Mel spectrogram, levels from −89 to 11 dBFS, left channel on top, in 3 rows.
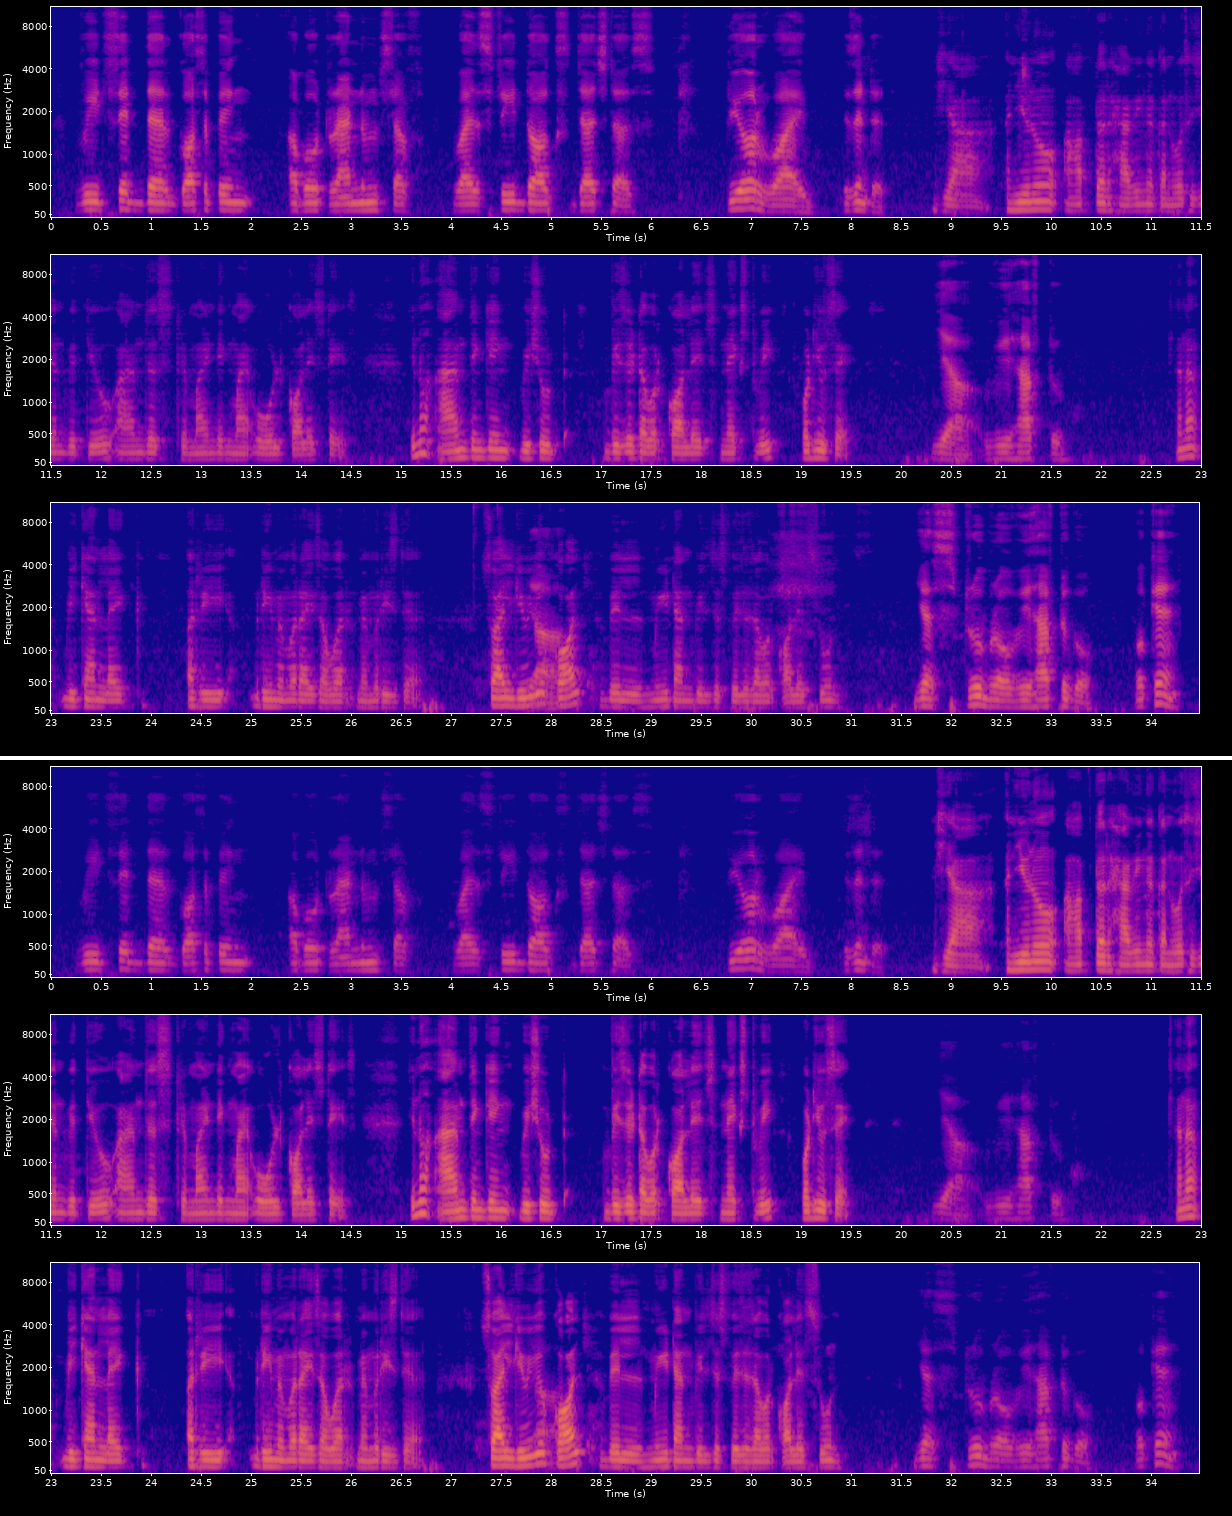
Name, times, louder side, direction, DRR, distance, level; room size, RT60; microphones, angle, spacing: voice 1, 0.3-2.0 2.4-3.6 4.0-6.0 6.3-6.4 6.8-7.6 7.9-8.3 20.3-21.6 26.8-26.9 27.7-28.2 30.2-30.7 31.6-33.4 33.8-34.3, left 7 dB, 75° left, 0.4 m, -36 dB
voice 2, 8.8-14.5 14.7-16.6 17.0-18.7 19.0-19.5 22.7-23.8 24.3-26.7 27.3-30.9, right 5 dB, 45° right, 0.3 m, -32 dB
9.1 x 4.6 x 4.5 m
head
